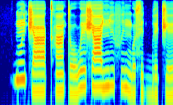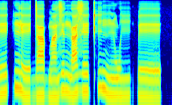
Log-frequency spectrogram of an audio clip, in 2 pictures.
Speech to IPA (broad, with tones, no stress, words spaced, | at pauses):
ɡʷĩ˦t͡ʃaː˨ kʰã˨ to˨ we˦ʃaː˦ɲi˦ fi˦ŋʊ˨si˨ɡ͡be˨ t͡ʃeː˨˦kĩ˦ɾeː˨ da˨ bã˨zɪ˦ŋa˨˦ze˦ kʼi˦ŋĩ˨wiː˨ k͡peː˨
